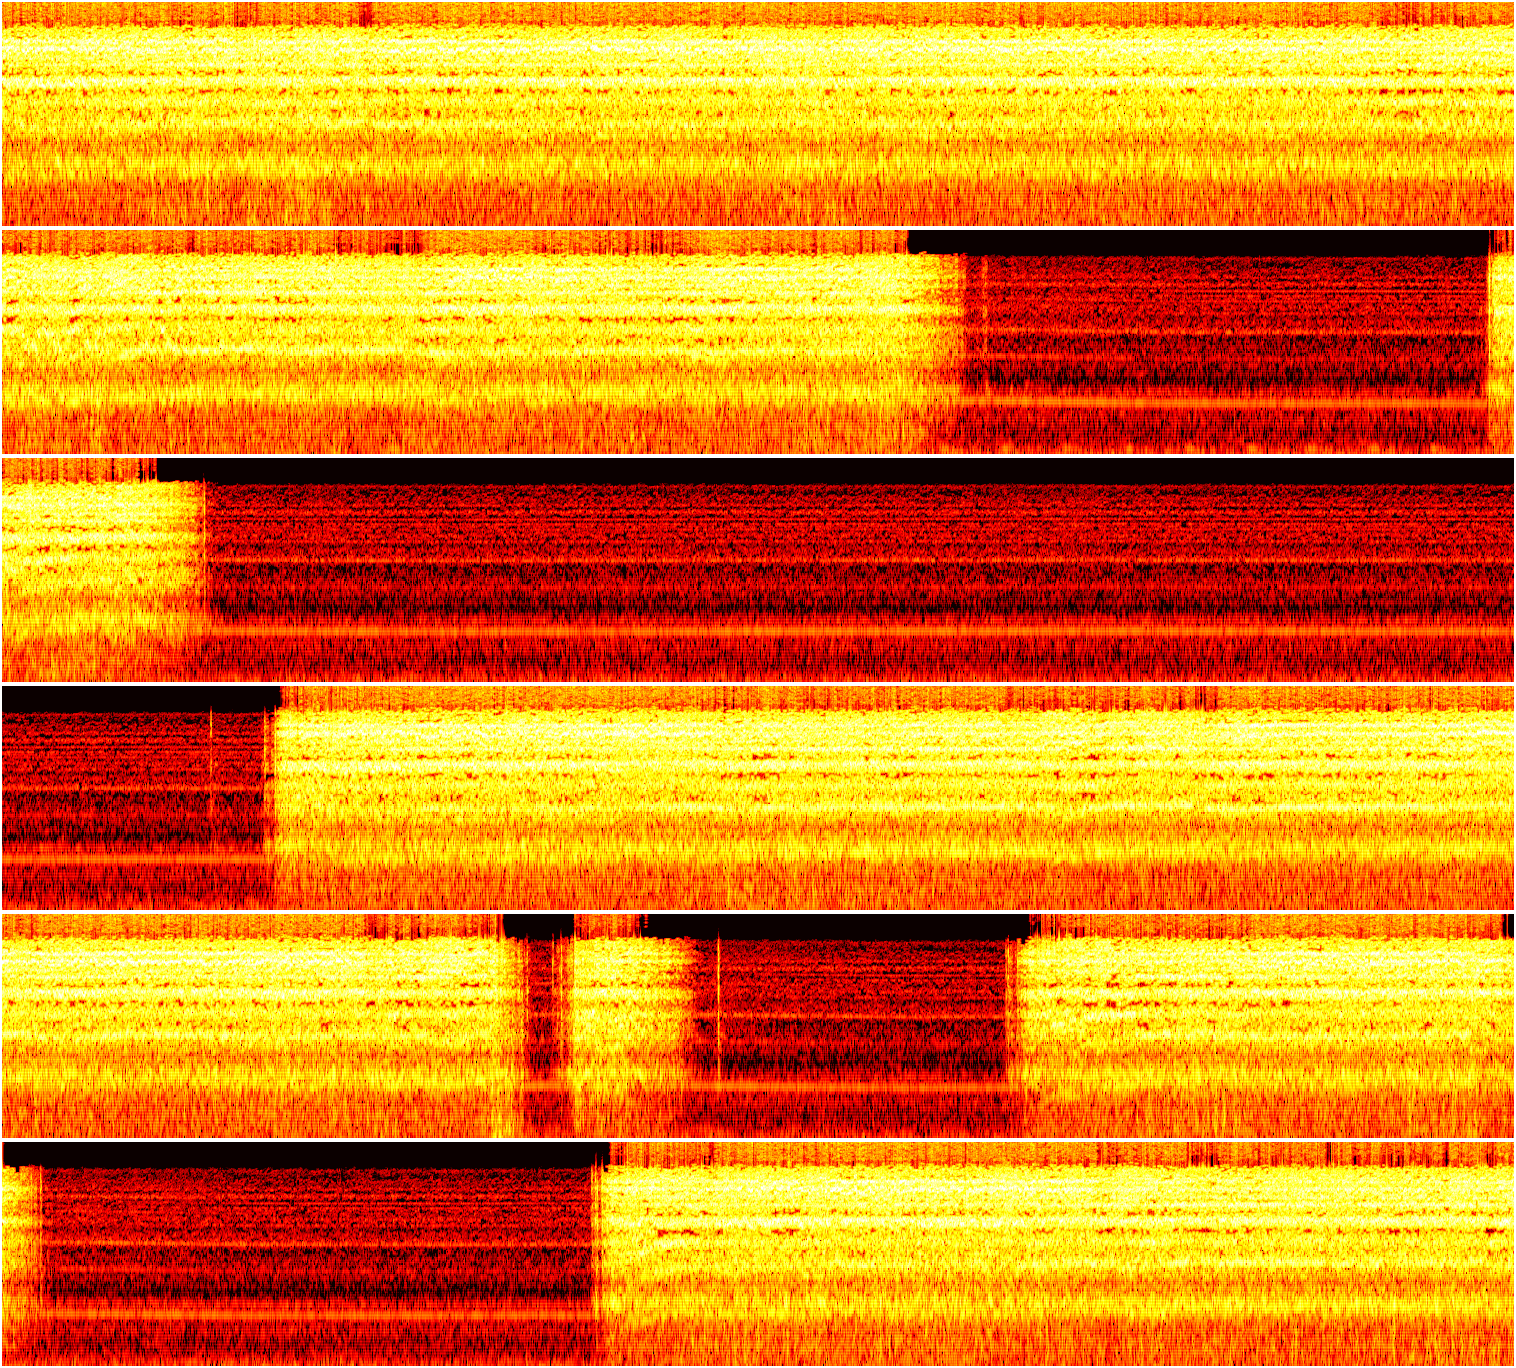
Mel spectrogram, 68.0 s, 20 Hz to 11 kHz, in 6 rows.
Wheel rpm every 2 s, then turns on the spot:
200, 220, 210, 210, 210, 210, 230, 230, 220, 20, 0, 100, 0, 0, 0, 0, 0, 0, 170, 220, 230, 230, 230, 220, 150, 20, 60, 220, 70, 0, 60, 210, 220, 230.
none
